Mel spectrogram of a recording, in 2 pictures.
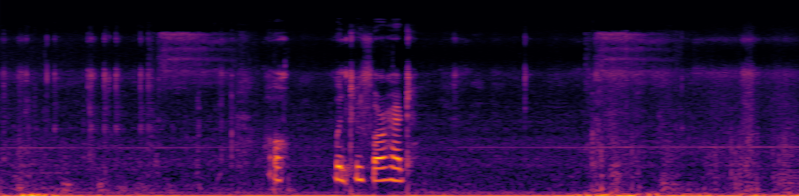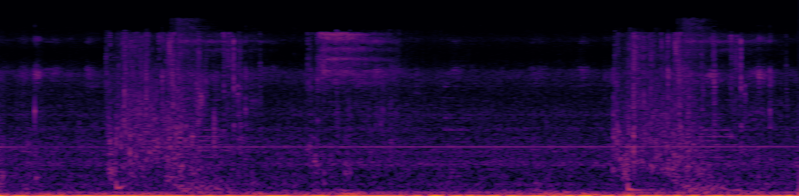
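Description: A fishing line splashes into water.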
